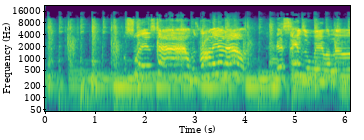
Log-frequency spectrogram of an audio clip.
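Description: Live rock band playing: a drum kit keeping time under sustained electric guitar chords, with a wavering lead melody held over them about two to four seconds in.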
